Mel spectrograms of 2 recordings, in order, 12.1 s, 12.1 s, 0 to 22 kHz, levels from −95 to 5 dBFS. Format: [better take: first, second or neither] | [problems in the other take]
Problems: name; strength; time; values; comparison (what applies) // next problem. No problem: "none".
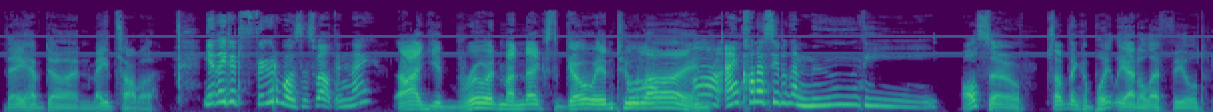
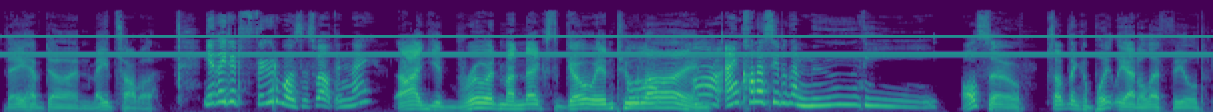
first | high-pitched whine; loud; throughout; 6 kHz, 6 dB below the speech; faint in the first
